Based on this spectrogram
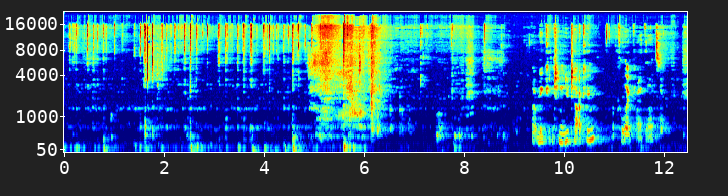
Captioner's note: typing noises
